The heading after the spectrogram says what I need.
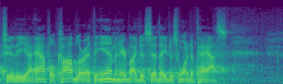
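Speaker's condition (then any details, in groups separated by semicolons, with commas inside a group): No condition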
